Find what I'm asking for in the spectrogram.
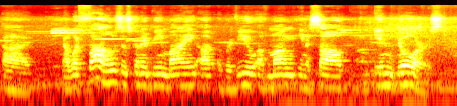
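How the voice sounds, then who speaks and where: Over noticeable background noise, a man talks at a very slow pace in a fairly high pitch with ordinary pitch variation. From United States. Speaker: food reviewer. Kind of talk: casual talk to camera. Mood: upbeat, friendly. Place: home room. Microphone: phone near.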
